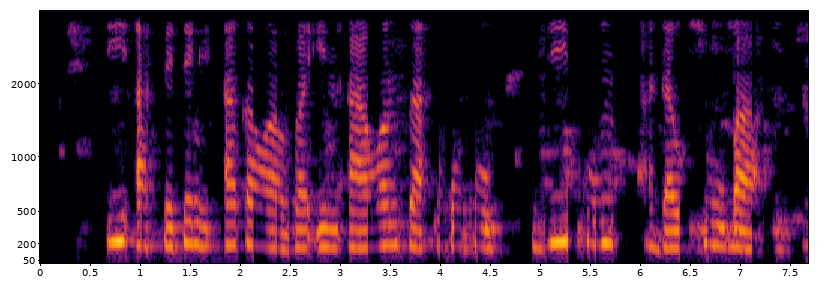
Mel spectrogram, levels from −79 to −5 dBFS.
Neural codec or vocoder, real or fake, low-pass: none; real; 3.6 kHz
